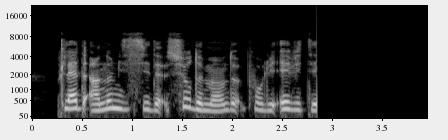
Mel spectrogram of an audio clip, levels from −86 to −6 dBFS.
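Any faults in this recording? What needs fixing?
The speech has a cut-off end at 2.85 s, right after "sur demande pour lui". The sound stops mid-utterance and drops straight to digital silence. There is no natural decay. The silence fills the final 1.1 s of the file. The last stretch of audio was never written out, so the recording ends while speech is still sounding. To prevent this, flush and close the recording buffers fully before stopping capture or finalising the file.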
